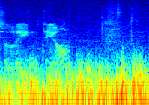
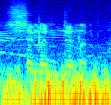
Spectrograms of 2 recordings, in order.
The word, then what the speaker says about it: Celine Dion: Her favourite singer is Celine Dion, and she pronounces it Celine Dillon.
